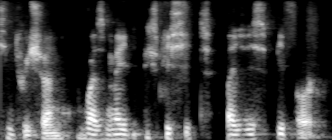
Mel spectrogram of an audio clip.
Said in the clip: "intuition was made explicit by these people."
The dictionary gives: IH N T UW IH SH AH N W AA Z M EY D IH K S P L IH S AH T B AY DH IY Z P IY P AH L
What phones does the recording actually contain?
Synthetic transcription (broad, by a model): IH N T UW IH SH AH N W AA Z M EY D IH K S P L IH S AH T B AY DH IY S P IY P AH L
